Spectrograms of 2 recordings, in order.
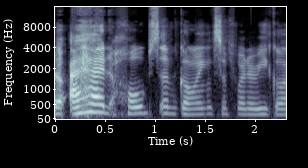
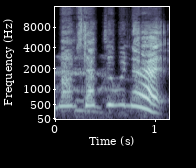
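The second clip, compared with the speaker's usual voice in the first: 1 annoyed son; 4 dB louder than usual. Retold or imitated. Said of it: "he's like".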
